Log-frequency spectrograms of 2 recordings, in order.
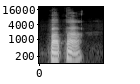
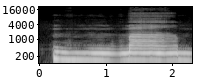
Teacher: Si decimos a, podemos hacer durar una a mucho tiempo, mientras que si decimos p, decimos papá, o mamá, fíjense la diferencia. En papá, nosotros no podemos hacer durar la P, podemos hacer durar la A y decir pa, pero la P siempre va a ser cortita. En cambio, si decimos mamá, podemos hacer durar la M y podemos hacer durar la A. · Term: duración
